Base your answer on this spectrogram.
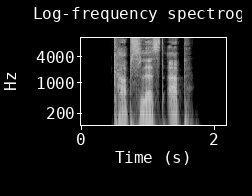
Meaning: second-person singular subjunctive I of abkapseln
- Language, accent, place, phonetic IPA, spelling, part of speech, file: German, Germany, Berlin, [ˌkapsləst ˈap], kapslest ab, verb, De-kapslest ab.ogg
